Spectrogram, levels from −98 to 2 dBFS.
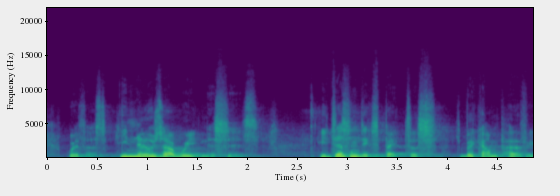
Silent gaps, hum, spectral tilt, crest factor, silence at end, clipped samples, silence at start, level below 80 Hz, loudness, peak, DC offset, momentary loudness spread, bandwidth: none; none; -6.5 dB/octave; 18 dB; 0 s; under 0.1%; 0.2 s; -82 dBFS; -28 LUFS; -10 dBFS; under 0.1%; 17 LU; 9.2 kHz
